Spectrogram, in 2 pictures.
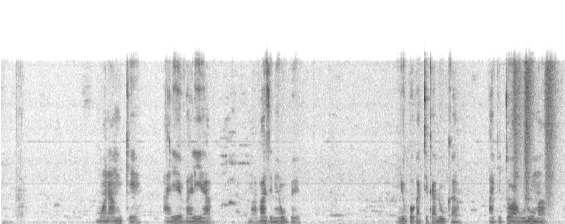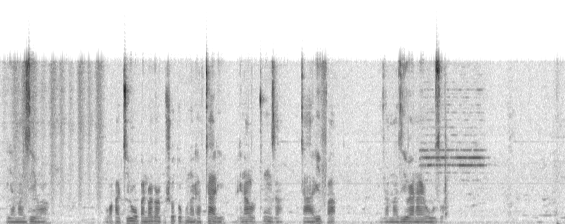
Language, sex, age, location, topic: Swahili, male, 25-35, Dar es Salaam, finance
